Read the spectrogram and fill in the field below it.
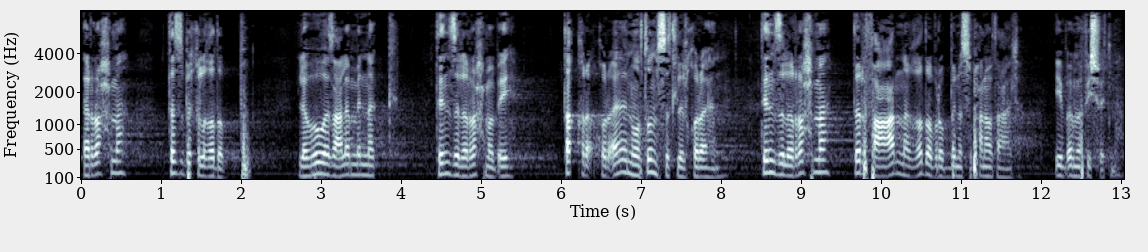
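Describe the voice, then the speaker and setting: A man preaching a sermon with an Egyptian accent, talking emphatically and rising to high exclamations. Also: quick pace, pauses often, darkish tone, big-room sound. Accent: Egyptian Arabic.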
